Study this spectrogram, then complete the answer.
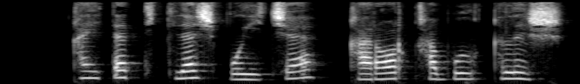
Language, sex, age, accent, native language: Uzbek, female, 19-29, Xorazm, Uzbek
